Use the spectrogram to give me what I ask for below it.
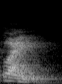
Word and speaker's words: climb: क्लाइंब, चढ़ना, ऊपर चढ़ना, तो उसको लोग बोलते हैं CLIMB, क्लाइंब, लेकिन इसमें भी बी साइलेंट है, बी साइलेंट है, इसको बोलते हैं क्लाइंब, क्लाइंब।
